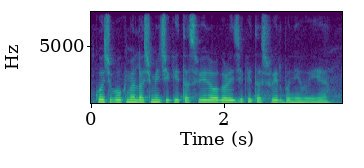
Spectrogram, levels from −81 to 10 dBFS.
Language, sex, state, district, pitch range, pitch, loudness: Hindi, female, Bihar, Gopalganj, 180-195 Hz, 190 Hz, -14 LUFS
